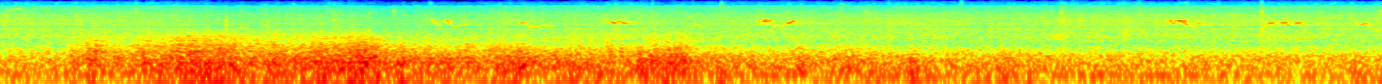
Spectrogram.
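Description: Rolling thunder: a low rumble builds about half a second in, peaks over the next two seconds, surges once more around five seconds and then dies away, over the steady hiss of rain.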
